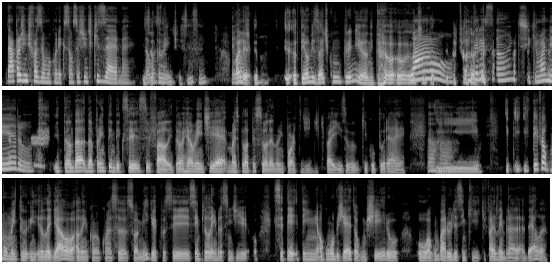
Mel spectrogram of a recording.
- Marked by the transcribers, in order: static; tapping; laughing while speaking: "então"; distorted speech; laughing while speaking: "que você tá falan"; laugh
- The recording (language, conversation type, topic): Portuguese, podcast, Como foi aquele encontro inesperado que você nunca esqueceu?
